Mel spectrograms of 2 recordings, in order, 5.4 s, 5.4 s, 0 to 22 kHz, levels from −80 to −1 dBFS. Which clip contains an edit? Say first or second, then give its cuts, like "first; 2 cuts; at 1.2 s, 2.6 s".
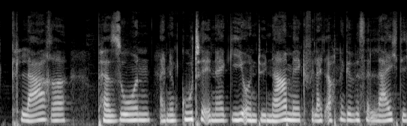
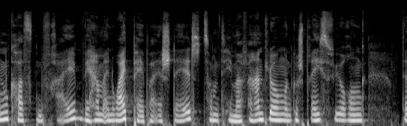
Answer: first; 1 cut; at 2.1 s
